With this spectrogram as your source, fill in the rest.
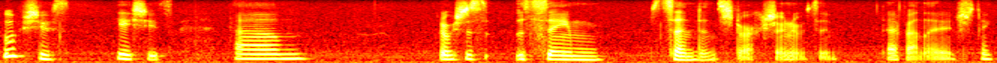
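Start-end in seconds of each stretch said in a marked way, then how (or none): none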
